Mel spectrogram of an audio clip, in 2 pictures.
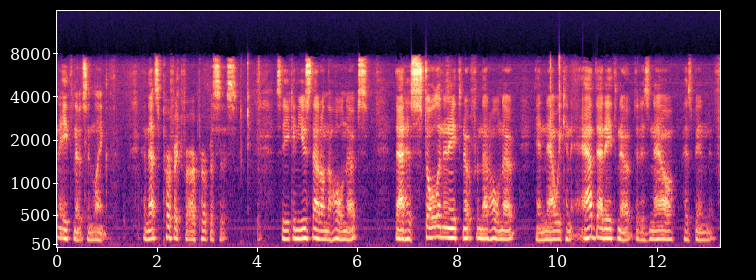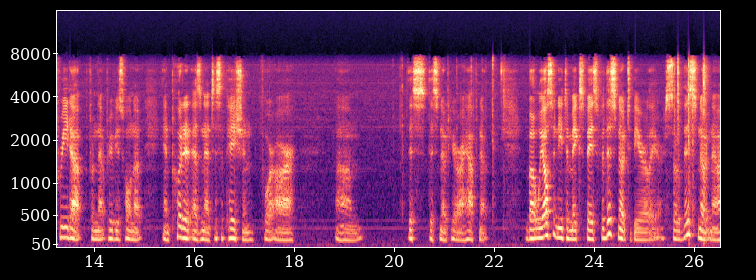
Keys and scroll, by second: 9.8 Right, 19.9 Right, 21.4 Left, 21.8 Right, 25.9 Left.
